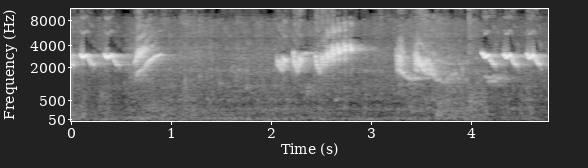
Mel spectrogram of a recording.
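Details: Orange-headed thrush (anis merah) singing in the style Indonesian bird keepers call "teler": bursts of loud, rich whistled and warbled phrases, some rising and some falling, separated by brief pauses, with quick repeated notes at the start and end.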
